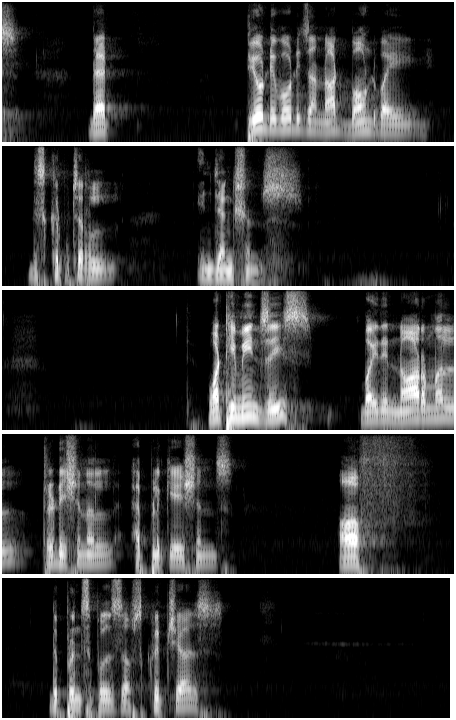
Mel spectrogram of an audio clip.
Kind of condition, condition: setting, large echoing room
